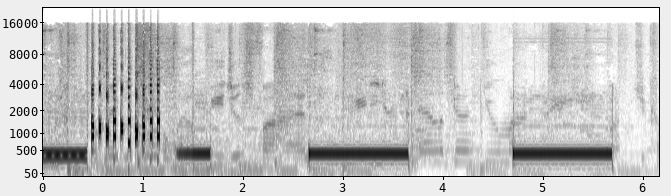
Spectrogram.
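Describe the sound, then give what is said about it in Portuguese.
A telephone call placed from São Paulo to Brasília: a steady dial tone, a quick run of seven keypad beeps, then a short tone and two long, evenly spaced ringing tones, loud and clear. “agora a ligação vai de São Paulo direto pra Brasília”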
